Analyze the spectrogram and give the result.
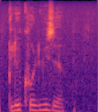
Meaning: glycolysis
- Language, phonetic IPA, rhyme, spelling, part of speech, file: German, [ɡlykoˈlyːzə], -yːzə, Glykolyse, noun, De-Glykolyse.ogg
